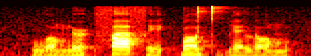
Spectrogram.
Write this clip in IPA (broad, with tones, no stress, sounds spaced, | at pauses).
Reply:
w ɔ˩ m ɾ ə˞˧ ʔ f a˥ f e˩ k͡p ɔ˧ tʲ ɡ͡b ɛ˩ l ɔ˩ m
